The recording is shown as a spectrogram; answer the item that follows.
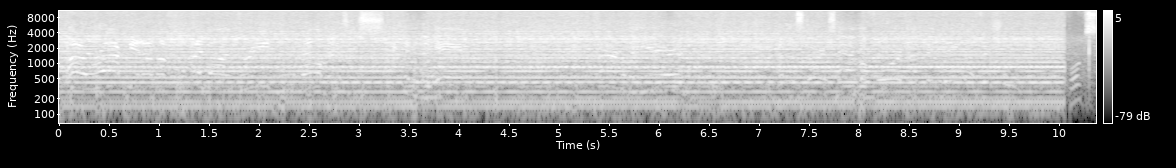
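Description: Hockey arena goal horn blowing one long, steady chord that signals a home-team goal, cutting off abruptly near the end.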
